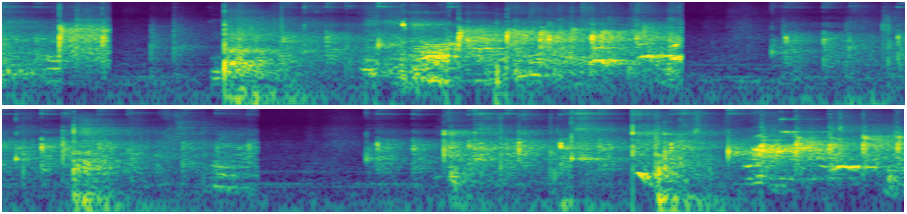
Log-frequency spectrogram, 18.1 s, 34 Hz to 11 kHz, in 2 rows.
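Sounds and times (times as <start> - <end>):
ping pong ball clicking: 2.8 - 3.6, 7.7 - 11.6, 12.7 - 16.4.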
